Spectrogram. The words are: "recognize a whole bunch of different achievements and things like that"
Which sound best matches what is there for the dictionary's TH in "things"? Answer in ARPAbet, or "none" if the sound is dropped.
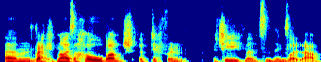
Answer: TH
